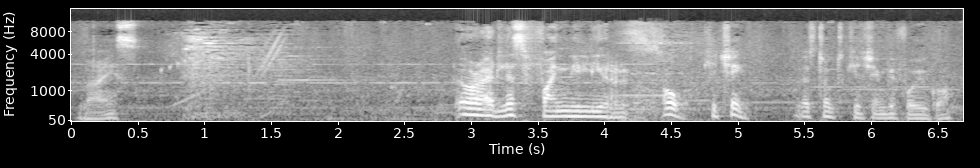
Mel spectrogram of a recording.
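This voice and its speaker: A man's voice: medium pitch, very animated, unhurried, a little hiss or hum. A man livestreaming a video game, chatting casually and reacting to the story as he plays. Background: loud game music.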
